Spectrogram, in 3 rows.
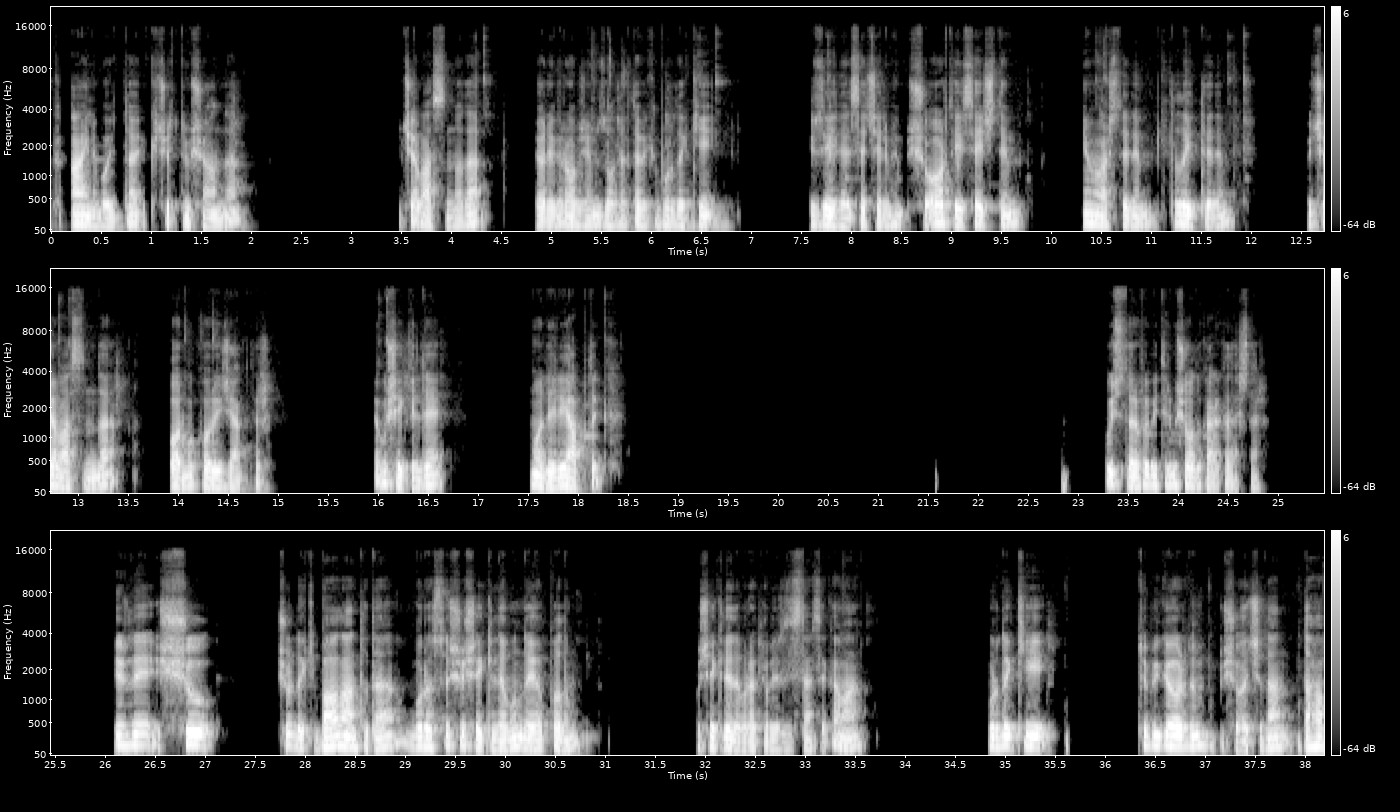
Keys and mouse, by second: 3.3 3, 4.1 click, 4.4 3, 4.9 1, 5.4 ctrl+1, 6.3 right click, 7.6 click, 10.3 click, 11.1 Delete, 11.6 right click, 12.4 3, 12.6 click, 14.1 ctrl+1, 15.8 click, 20.8 click, 25.8 click, 27.3 click, 30.9 middle click, 32.9 middle click, 35.1 middle click.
